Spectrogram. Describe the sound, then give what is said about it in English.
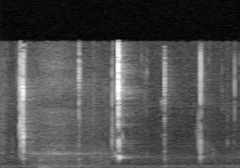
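Wet mouth smacks and clicks mimic someone chewing gum, five or six short snaps spaced irregularly over quiet background, with no talking. “Miming chewing on gum. This is what this sound is.”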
